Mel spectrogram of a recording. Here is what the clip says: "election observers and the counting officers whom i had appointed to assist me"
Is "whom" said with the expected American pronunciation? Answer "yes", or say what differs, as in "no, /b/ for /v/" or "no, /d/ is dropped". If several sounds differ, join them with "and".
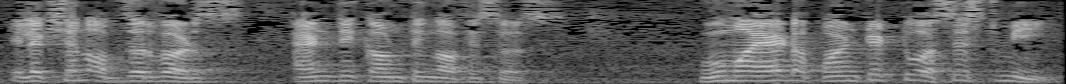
yes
